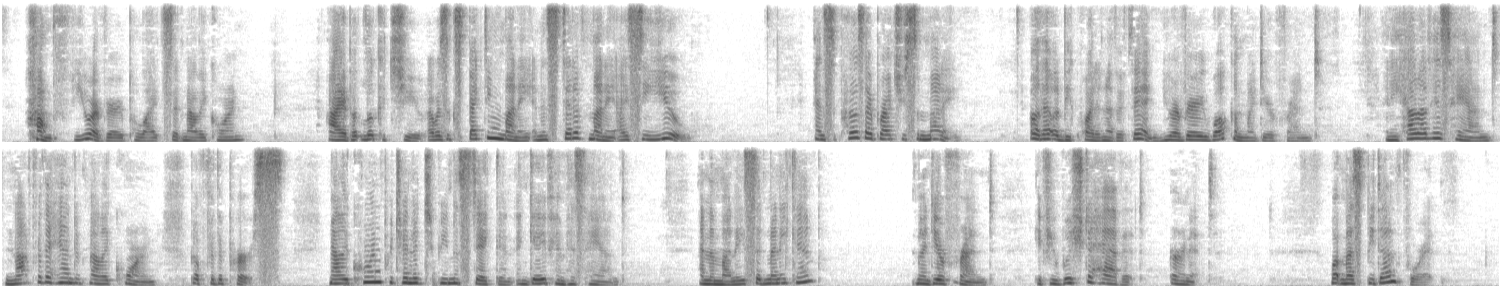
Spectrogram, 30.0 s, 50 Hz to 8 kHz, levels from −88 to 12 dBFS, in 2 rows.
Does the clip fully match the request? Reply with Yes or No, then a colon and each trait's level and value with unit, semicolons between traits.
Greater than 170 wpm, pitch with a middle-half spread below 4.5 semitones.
No: average, 180 wpm; wide, 5.4 semitones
